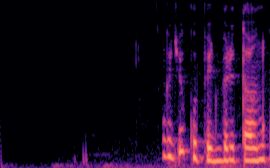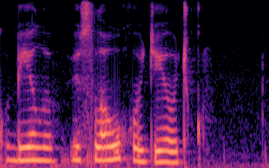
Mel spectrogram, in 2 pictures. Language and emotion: Russian, sad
